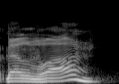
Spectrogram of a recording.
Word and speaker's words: Belvoir: And of course, on his way there, he couldn't resist heading to, how do you say that? Bolivar? Bolivar? – Belvoir.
